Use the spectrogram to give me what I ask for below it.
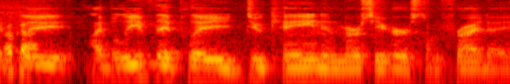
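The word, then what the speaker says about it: Duquesne: Uh is it Duket, I think is how you say it. Dukane.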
